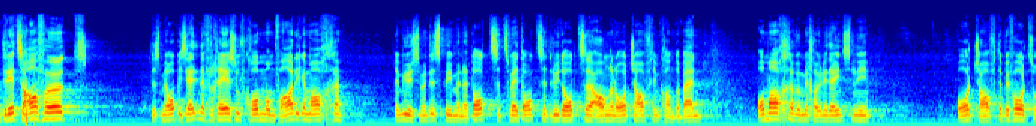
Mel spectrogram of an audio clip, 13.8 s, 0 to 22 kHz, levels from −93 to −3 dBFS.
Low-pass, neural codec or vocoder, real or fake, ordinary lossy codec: 14.4 kHz; none; real; none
